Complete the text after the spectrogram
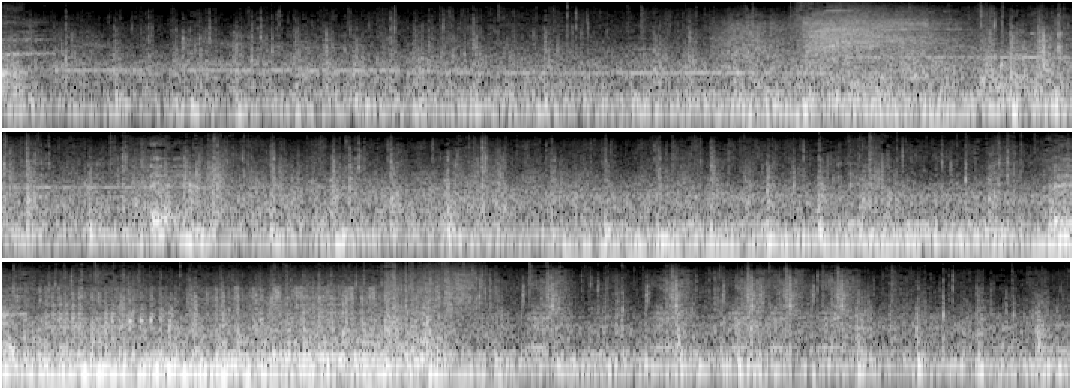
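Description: Footsteps crunch over gravel and wooden boards.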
